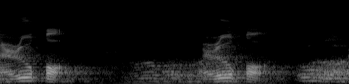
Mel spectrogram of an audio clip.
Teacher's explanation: Ain itu dari tengah tenggorokan keluarnya. Uqa ya. Sempit makhrajnya.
